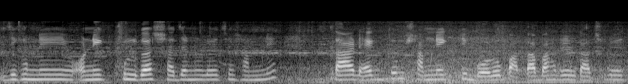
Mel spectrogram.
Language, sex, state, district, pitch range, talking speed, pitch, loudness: Bengali, female, West Bengal, Cooch Behar, 210-230 Hz, 160 wpm, 220 Hz, -17 LUFS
